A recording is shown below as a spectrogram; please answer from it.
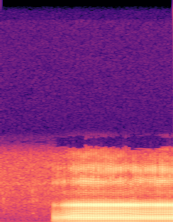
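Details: Dog Gizmo asleep, one snore starting abruptly after half a second of low hum and continuing as a steady fluttering rasp to the end.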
